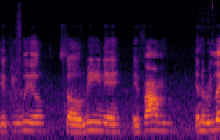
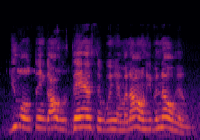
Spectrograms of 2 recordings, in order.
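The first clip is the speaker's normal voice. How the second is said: usual speaking voice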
